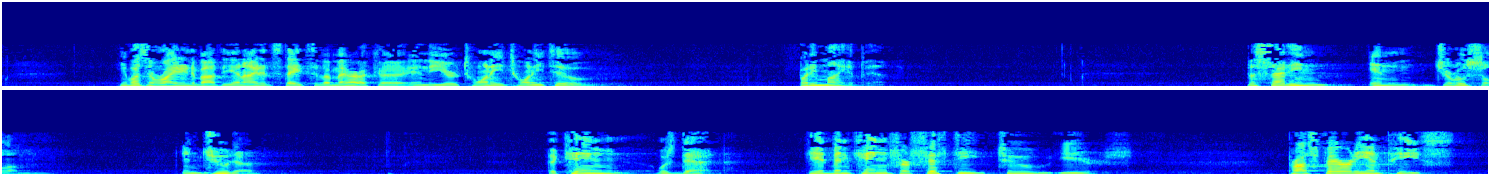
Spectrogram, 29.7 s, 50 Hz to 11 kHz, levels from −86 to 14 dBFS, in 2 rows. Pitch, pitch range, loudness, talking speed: 170 Hz, 135-195 Hz, -31 LUFS, 75 wpm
